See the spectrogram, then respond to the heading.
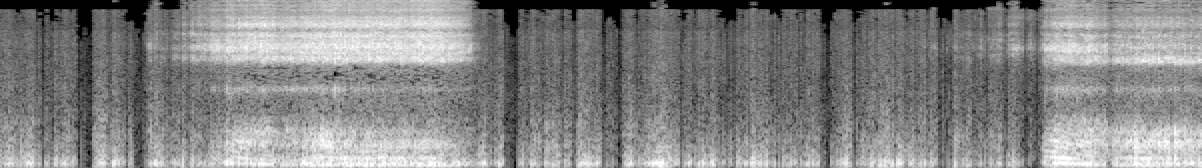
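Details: Loud, harsh rattling snores with noisy breathing between them, roughly every five seconds: an adult man (husband) snoring in sleep.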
